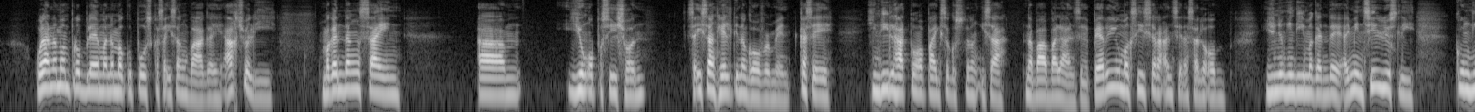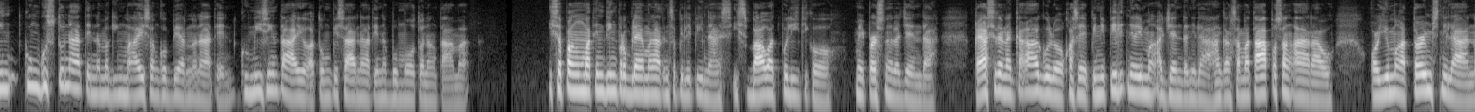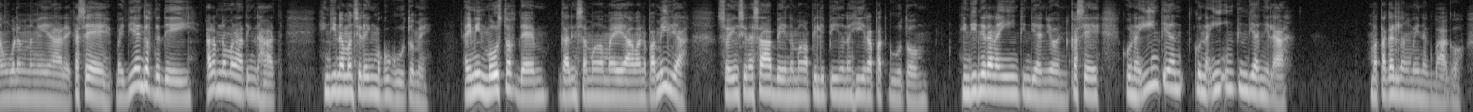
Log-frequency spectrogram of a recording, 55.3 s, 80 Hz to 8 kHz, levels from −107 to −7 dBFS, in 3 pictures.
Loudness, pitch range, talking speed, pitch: -31 LUFS, 150-185 Hz, 165 wpm, 165 Hz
